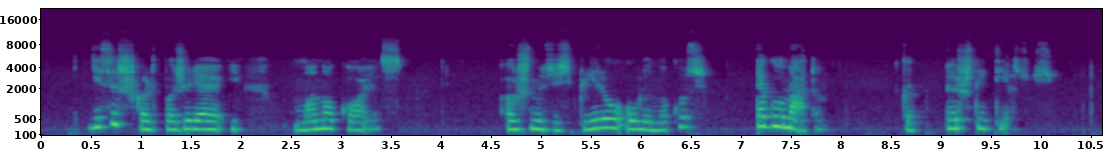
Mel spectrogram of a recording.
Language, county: Lithuanian, Vilnius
